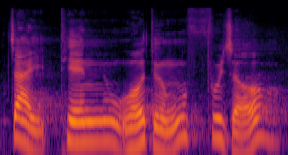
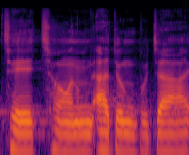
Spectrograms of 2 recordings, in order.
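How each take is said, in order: First: It is read with Mandarin Chinese sounds. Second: It is read with Korean character sounds. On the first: "이걸 중국어로 읽게 되면은" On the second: "한국 발음으로 읽었던 거예요"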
